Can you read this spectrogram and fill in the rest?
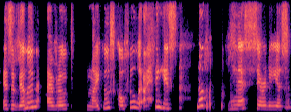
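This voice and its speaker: A woman's voice: high voice, lively intonation, measured pace, a bit bright, no room sound, low-quality recording. A young woman from Romania, a student introducing herself in an online workshop, chatty and searching for words. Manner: chatty and searching for words, with frequent yeah fillers.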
